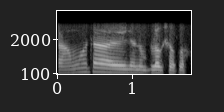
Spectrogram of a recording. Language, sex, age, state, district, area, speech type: Odia, male, 18-30, Odisha, Subarnapur, urban, conversation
